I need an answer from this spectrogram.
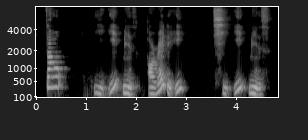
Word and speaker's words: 朝: Zhao also has two pronunciations as Zhao and Chao. Zhao means morning and Chao means dynasty, as in the phrase of Tang Chao or Tang Dynasty. Here it refers to morning, so it should be pronounced as Zhao.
